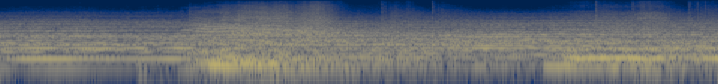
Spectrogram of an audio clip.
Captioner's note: screams and roars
